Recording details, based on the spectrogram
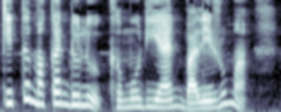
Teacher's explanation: finishes with a falling tone to show the idea is complete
